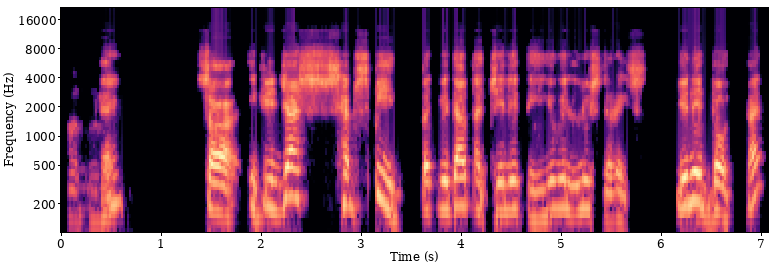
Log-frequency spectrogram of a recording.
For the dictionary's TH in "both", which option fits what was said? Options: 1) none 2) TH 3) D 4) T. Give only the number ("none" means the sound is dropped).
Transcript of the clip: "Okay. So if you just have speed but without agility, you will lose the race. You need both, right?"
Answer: 4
